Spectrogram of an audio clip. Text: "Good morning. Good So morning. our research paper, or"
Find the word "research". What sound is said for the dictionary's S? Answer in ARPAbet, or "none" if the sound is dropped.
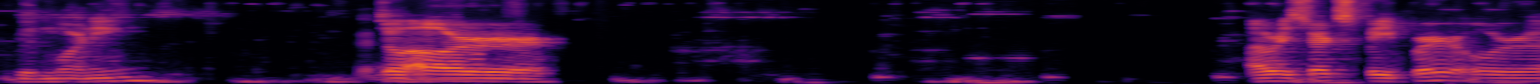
S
